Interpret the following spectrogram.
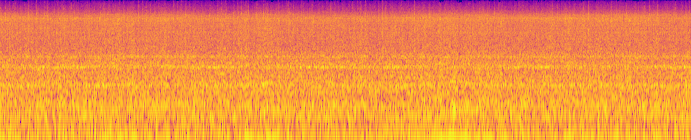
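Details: After refitting the intake's vacuum lines, air filter and cover, the engine is started to listen for leaks: steady, even idle with a bright airy hiss on top but no leak whistle, and no misses or dips. It runs normally.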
